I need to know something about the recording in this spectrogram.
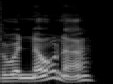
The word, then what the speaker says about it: Winona: goes i'm going with winona as in wine ona a reference to kevin's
